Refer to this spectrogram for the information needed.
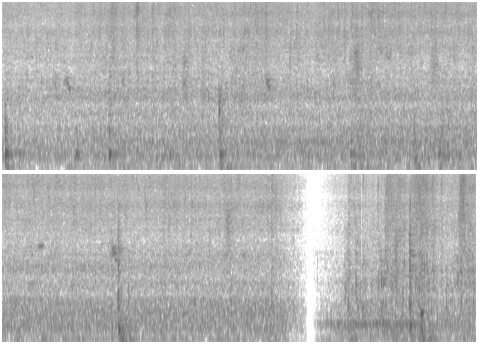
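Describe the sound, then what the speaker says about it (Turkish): Minced beef or lamb sizzles steadily in a hot pan while browning for a börek filling, a dense crackling hiss with occasional stirring scrapes and a brief break near the end. "Kıymam bayağı bir kavruldu"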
